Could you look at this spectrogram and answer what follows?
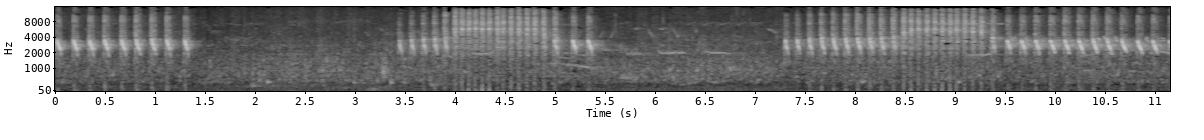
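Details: Kapas tembak bulbul in a coarse 'shooting' song used to provoke fighter-type birds: bursts of very fast, evenly spaced high notes, broken by harsh, hissing, rattling passages, then rapid chipping again.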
